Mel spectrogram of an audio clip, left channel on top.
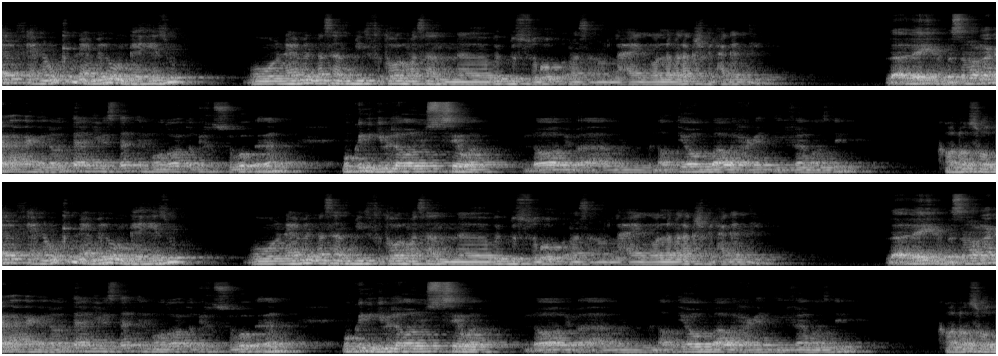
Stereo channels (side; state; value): both; normal; correlation 0.87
